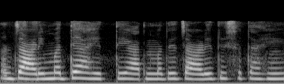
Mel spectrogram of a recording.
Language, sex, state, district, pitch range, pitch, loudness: Marathi, female, Maharashtra, Pune, 255-270 Hz, 260 Hz, -18 LUFS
